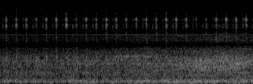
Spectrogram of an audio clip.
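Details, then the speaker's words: Ford DPF vaporizer fuel pump, heard from underneath the car with ignition on after the blocked vaporizer repair: faint, rapid, even ticking about ten a second as the small pump primes fuel and purges air, normal. "you'll hear it should be able hear a little faint ticking noise there from the fuel pump that's just down there just there is the fuel pump this little tiny fuel pump here"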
